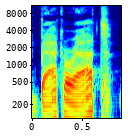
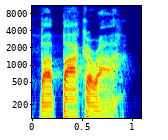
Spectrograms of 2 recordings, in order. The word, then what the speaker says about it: Baccarat: There is a T, Baccarat. – Yeah. – But I don't think that's how you say it. It's Baccarat.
